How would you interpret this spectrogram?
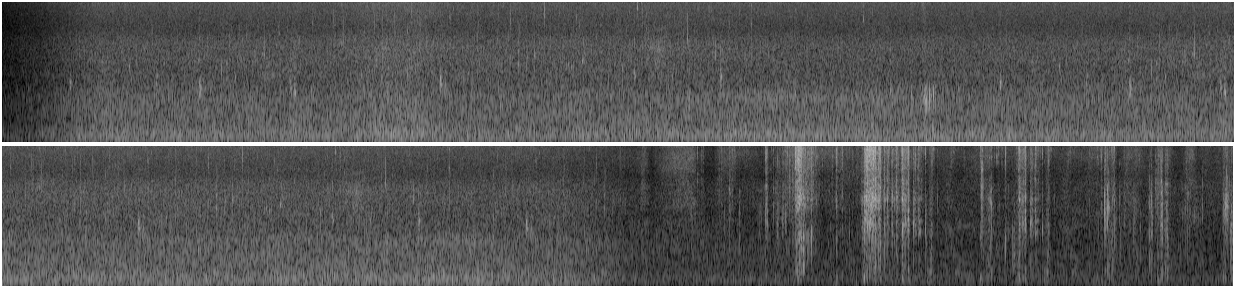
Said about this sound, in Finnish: Nastia Säde-Rönkön näyttelyssä voi kuulla myös, miltä kuulostaa, kun jäätikkö sulaa Islannissa – Pahaenteista kyllä, Hidas sulaminen ilman irtilohkeavan jäämassan paukahduksia ei kuulosta juuri miltään.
